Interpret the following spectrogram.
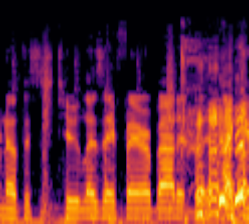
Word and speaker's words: laissez-faire: How you said laissez-faire. Oh, jeez. It's that community college education. Baby. You said it kind of lazy fair is what you did. Not enough of emphasis on syllables.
